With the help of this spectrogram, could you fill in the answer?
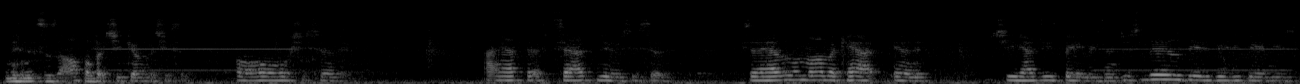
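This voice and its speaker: An older woman tells family stories like a grandmother at home. Her phrasing is halting and folksy, wandering through small details. The room is echoey, with faint noise underneath. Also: fairly low pitch, warm tone. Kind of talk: casual storytelling reminiscence. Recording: roomy echo with faint background noise.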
